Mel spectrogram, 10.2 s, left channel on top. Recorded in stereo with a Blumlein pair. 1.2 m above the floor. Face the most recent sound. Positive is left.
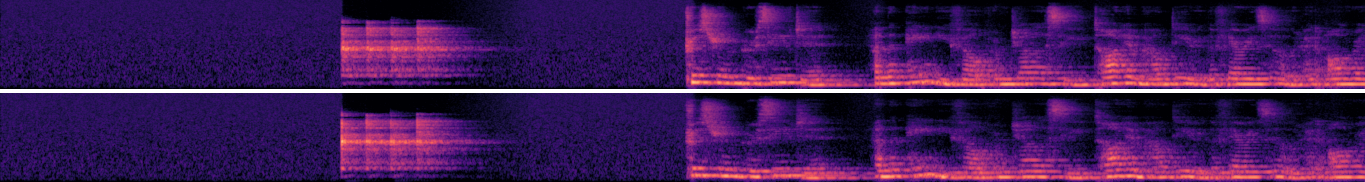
turn(degrees=30)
